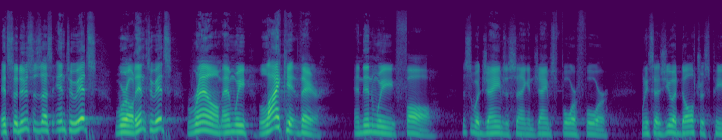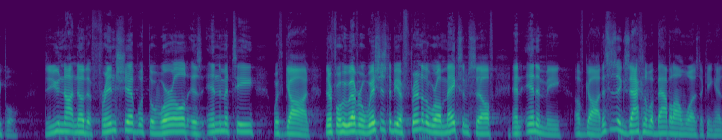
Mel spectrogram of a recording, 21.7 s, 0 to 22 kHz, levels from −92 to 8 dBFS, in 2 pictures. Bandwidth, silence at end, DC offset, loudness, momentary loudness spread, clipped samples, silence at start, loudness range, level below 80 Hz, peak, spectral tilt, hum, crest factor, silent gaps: 16 kHz; 0 s; under 0.1%; -27 LUFS; 17 LU; under 0.1%; 0 s; 10 LU; -66 dBFS; -2 dBFS; -5.5 dB/octave; none; 26 dB; none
